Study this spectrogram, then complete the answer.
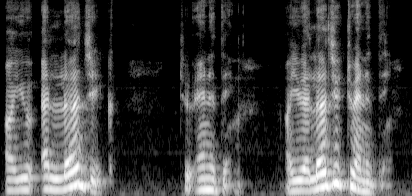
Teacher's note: it's overall rising but allergic takes an additional stress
